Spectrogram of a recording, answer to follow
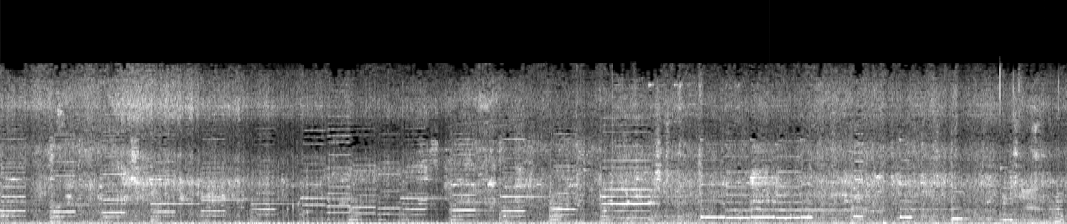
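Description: Steady engine and road rumble inside a passenger minibus cabin, with a simple melody of music playing over it, one note after another.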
